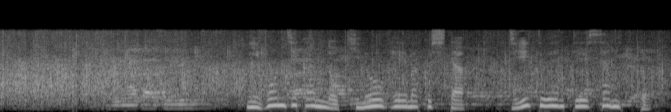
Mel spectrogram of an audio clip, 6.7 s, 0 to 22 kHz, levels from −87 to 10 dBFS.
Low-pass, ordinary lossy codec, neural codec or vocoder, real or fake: 7.2 kHz; none; none; real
